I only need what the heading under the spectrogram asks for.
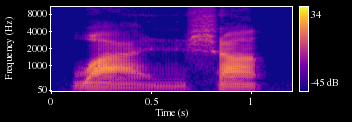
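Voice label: "wan3shang", Mandarin Chinese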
